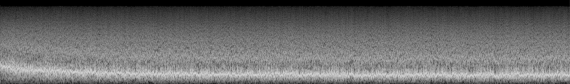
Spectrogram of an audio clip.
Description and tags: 'Pink-noise' from the Mute Synth 2 with a slight sweeping effect to it. Most likely does not perfectly fit the theoretical frequency distribution of pink noise, since it is straight as it came out of the synth.
Useful raw material for noise sweeps and other effects / risers / fillers...
electronic, Mute-Synth-2, Mute-Synth-II, noise, pink-noise, sweep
